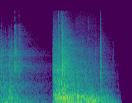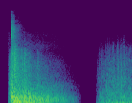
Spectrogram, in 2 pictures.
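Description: A heavy door creaks slowly open with a deep rumble.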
